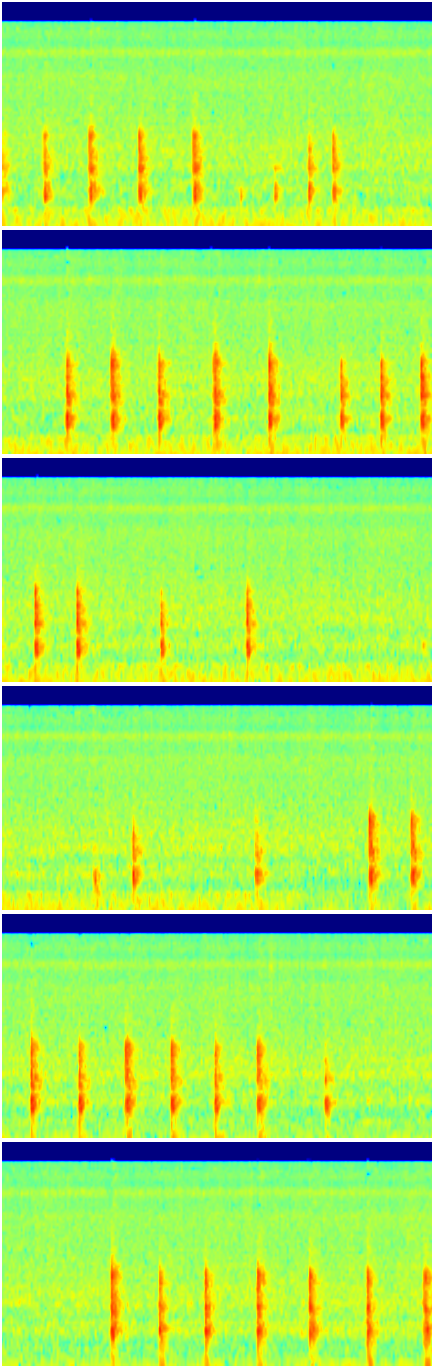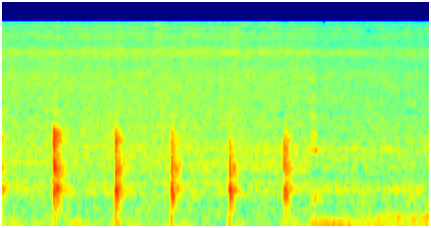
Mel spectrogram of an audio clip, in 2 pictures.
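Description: A kitchen knife slicing button mushrooms against a wooden cutting board. Each cut lands as a sharp knock, in runs of about two a second with short pauses between the runs.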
